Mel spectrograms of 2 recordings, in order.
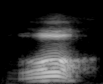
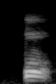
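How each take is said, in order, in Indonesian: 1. Bunyinya diawali dengan desis lembut tinggi di tenggorokan. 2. Bunyinya diawali dengan g keras yang biasa. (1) "agak ngambang-ngambang G-nya" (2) "O-nya nggak go"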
